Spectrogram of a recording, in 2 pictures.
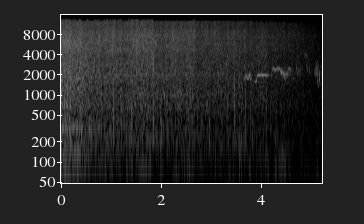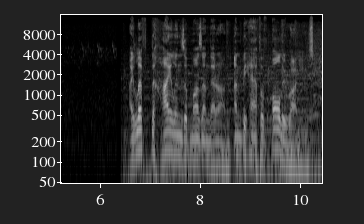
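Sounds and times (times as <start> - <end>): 
washed-out river water rushing over stones and mud in the highlands of Mazandaran province Iran: 0.0 - 4.7
thin bird whistles: 3.6 - 5.2
speech: 6.6 - 10.4.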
